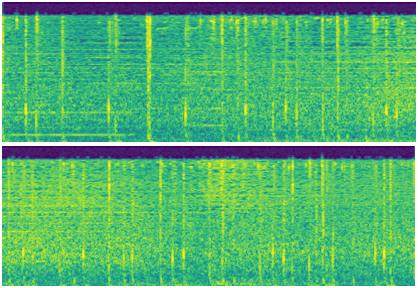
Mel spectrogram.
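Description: Horse hooves clip-clop in a steady, fairly close rhythm over rough ground, with a faint voice briefly heard alongside.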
